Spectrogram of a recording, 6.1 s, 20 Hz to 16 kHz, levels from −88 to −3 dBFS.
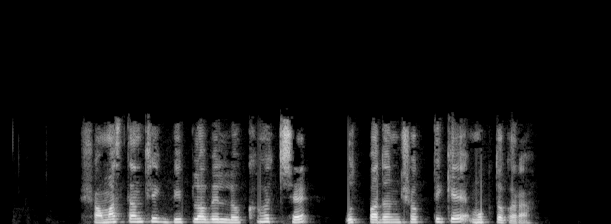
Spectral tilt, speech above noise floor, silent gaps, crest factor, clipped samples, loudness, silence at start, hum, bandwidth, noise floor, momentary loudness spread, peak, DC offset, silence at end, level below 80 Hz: -5 dB/octave; 70 dB; none; 18 dB; under 0.1%; -19 LUFS; 0.85 s; none; 8 kHz; -88 dBFS; 8 LU; -2 dBFS; under 0.1%; 0.8 s; -52 dBFS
